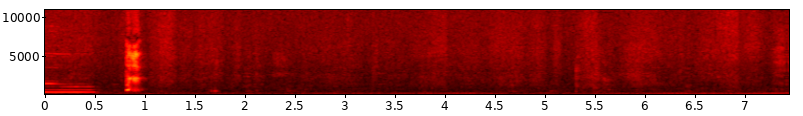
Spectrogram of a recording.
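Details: Person hiccupping while singing: a sung note breaks off, followed by a single sharp, abrupt hiccup, then quiet room noise; hiccups.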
